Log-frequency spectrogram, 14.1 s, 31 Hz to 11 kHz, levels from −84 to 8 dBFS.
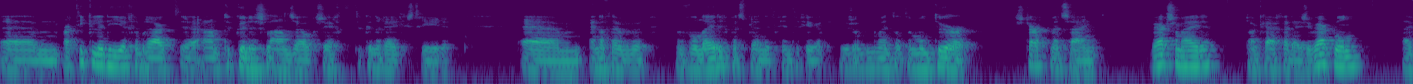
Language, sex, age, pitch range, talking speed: Dutch, male, 30-49, 85-105 Hz, 160 wpm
